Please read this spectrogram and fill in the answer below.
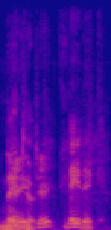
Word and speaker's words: Natick: but you're you're saying nadine that's right no name natick but it's not no the t is not so harsh yeah that's it that's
